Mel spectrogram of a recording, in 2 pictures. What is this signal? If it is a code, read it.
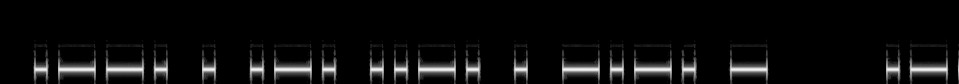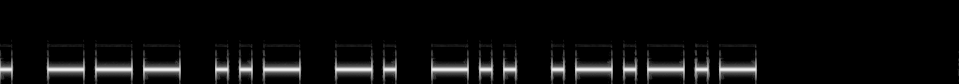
Morse code, heard as a keyed tone, about 10 wpm, 700 Hz. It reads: PERFECT ROUND.
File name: Book One / 01-Chapter 1 - 10 WPM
